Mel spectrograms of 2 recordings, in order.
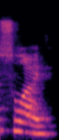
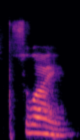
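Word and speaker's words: zwei: ions ions null ions 2 is called soil the red is having s sound so we say swine tree is called dry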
